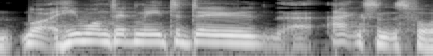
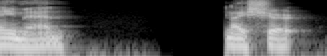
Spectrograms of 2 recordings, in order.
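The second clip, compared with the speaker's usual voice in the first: low put-on American accent; 4 semitones lower than usual. Discussing which accent to use, trying out a put-on American accent. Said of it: "Or should we go for a more".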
